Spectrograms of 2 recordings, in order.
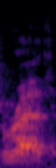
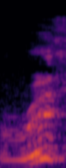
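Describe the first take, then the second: First: The vowel sounds like the one in mouth. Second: The vowel sounds like the one in truth. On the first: "It rhymes with mouth" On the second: "it's like a lady name"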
